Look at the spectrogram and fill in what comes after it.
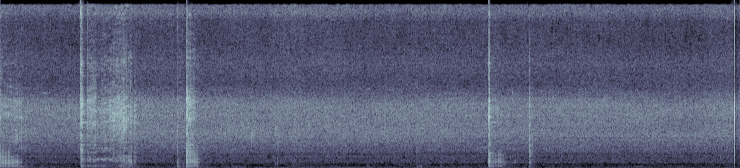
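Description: Cubed potatoes sizzling steadily as they brown in hot oil in a metal wok, with a metal slotted spoon scraping and knocking against the pan several times as they are stirred.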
